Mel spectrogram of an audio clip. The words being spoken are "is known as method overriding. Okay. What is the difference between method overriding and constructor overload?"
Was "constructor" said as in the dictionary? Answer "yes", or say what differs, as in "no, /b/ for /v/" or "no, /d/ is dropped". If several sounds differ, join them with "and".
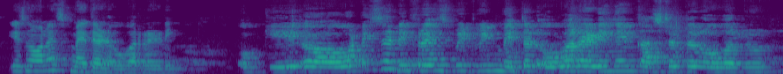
no, /n/ is dropped and /ɹ/ is dropped and /k/ is dropped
